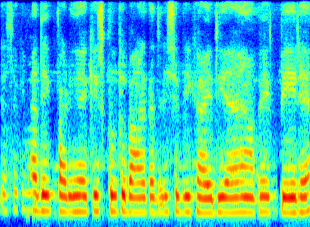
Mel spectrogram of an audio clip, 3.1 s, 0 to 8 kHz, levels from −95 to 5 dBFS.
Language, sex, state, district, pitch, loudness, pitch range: Hindi, female, Bihar, Katihar, 205 Hz, -14 LUFS, 200-215 Hz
